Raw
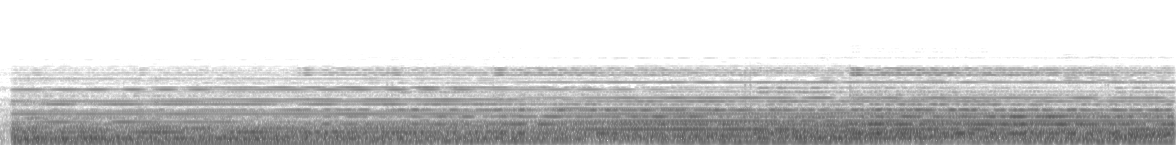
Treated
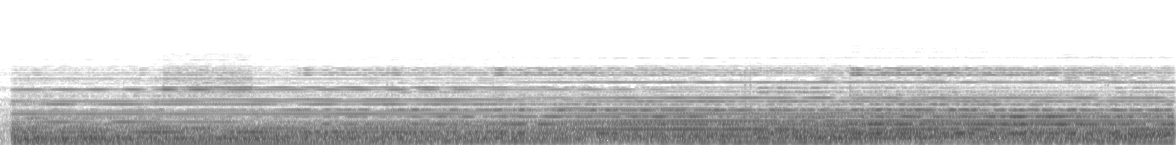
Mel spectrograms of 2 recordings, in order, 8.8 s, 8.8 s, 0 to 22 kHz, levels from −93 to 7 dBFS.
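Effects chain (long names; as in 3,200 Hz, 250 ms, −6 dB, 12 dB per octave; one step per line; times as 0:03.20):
0:01.23–0:01.90: high shelf with overshoot 1,600 Hz +7 dB, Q 1.5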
